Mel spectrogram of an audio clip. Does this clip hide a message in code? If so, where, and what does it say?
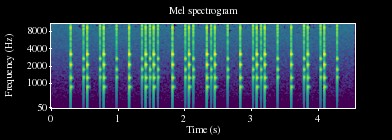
Yes: Morse code (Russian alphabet) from 0.3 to 4.4 s, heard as a telegraph sounder, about 20 wpm. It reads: ОДНАКО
